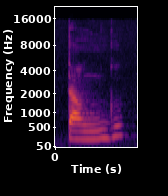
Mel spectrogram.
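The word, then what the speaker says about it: tongue: नियम क्या है कि जी यू का उच्चारण ग होता है चलिए स्पेलिंग देख लेते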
